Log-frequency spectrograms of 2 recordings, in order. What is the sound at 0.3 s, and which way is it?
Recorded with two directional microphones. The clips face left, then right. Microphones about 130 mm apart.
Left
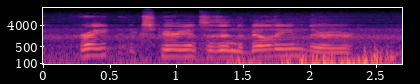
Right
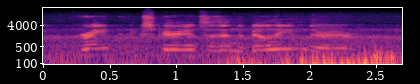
Speech, 35° left (ahead or behind).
